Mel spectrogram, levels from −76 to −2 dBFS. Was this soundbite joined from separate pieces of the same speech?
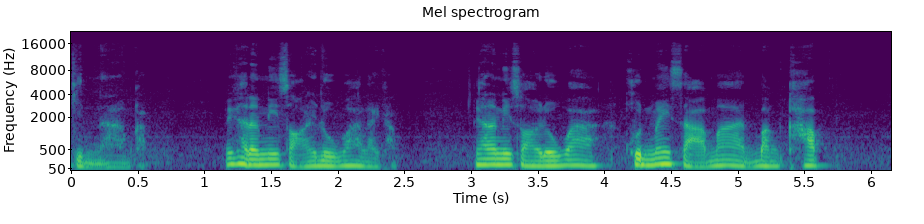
yes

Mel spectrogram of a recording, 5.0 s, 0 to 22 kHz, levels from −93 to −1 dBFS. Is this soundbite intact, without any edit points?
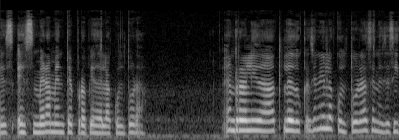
yes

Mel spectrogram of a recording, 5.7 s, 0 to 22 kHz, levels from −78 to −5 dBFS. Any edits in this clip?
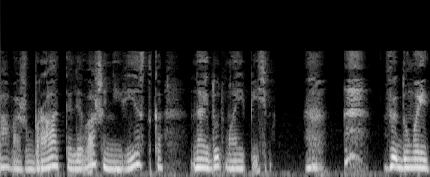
no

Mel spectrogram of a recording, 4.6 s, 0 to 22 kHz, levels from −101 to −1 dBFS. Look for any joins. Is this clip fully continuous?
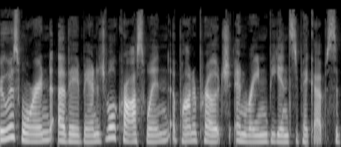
yes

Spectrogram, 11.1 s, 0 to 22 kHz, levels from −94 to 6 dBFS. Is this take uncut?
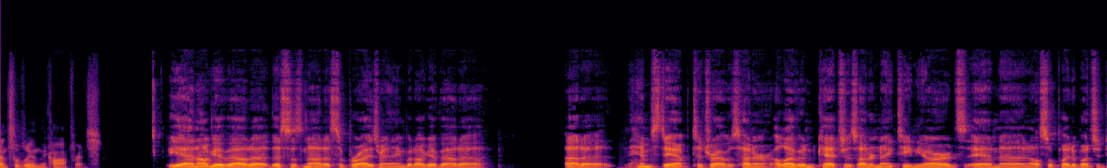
no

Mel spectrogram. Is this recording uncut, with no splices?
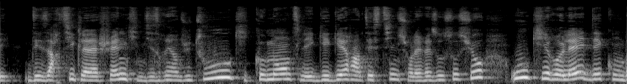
yes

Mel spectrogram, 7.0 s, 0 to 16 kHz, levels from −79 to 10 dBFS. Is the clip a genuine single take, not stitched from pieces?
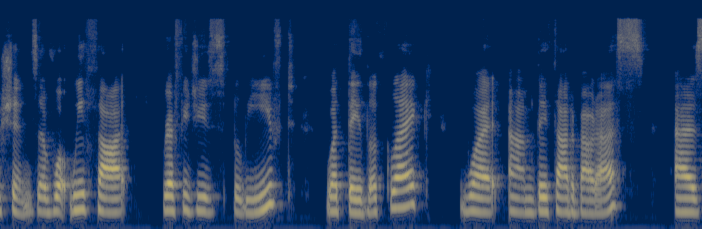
yes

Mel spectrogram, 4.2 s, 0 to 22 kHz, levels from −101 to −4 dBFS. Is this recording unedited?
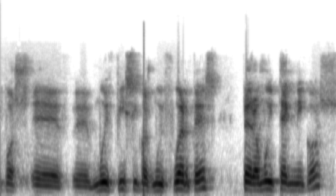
yes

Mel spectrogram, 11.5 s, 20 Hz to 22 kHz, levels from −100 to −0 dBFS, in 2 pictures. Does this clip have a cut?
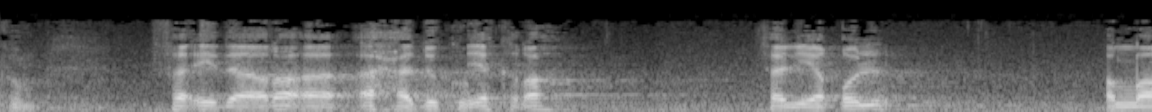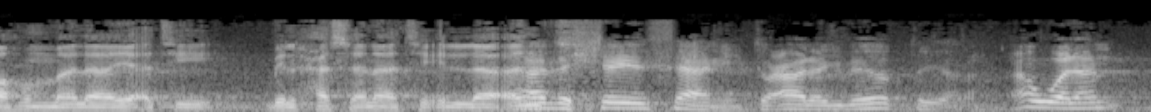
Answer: yes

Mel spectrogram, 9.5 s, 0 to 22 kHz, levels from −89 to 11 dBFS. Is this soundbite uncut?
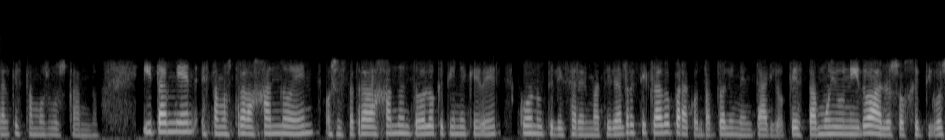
no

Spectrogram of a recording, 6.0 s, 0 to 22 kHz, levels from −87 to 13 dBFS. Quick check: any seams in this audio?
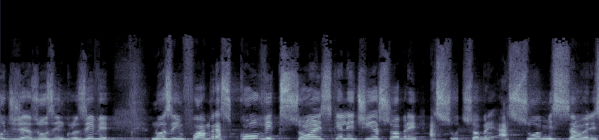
yes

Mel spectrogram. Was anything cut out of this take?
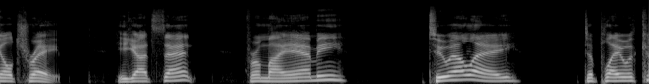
no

